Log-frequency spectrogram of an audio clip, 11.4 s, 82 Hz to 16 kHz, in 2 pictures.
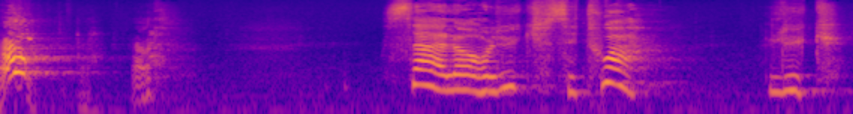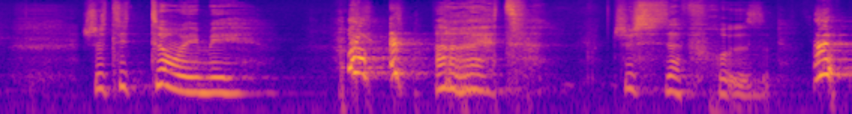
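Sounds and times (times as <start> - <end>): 
dog barking on a film set: 0.0 - 1.2, 8.0 - 8.6, 11.1 - 11.3
speech: 2.8 - 4.4, 5.2 - 5.6, 6.3 - 7.5, 8.6 - 9.2, 9.8 - 11.0.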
